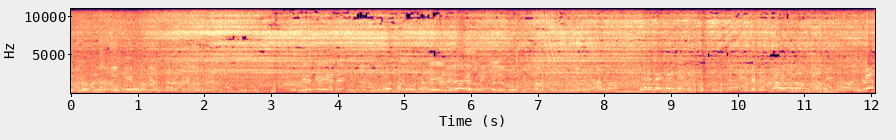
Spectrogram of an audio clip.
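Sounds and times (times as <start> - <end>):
people talking indistinctly: 0.0 - 12.0
steady low rumble: 2.2 - 9.8.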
